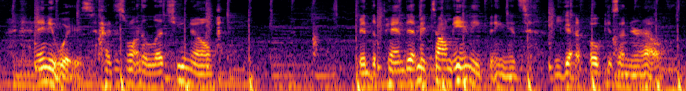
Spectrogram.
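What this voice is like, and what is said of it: Slightly out of breath voice. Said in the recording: “I sound a little out of breath, ... I'm coming to you live from the treadmill in a gym”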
